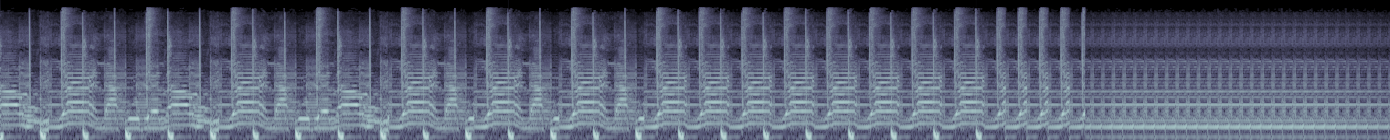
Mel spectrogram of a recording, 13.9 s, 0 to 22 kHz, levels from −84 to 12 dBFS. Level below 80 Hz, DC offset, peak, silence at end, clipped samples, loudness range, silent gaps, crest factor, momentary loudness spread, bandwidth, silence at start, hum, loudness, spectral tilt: -24 dBFS; under 0.1%; 0 dBFS; 0 s; under 0.1%; 3 LU; none; 14 dB; 5 LU; 18 kHz; 0 s; none; -13 LUFS; -3.5 dB/octave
